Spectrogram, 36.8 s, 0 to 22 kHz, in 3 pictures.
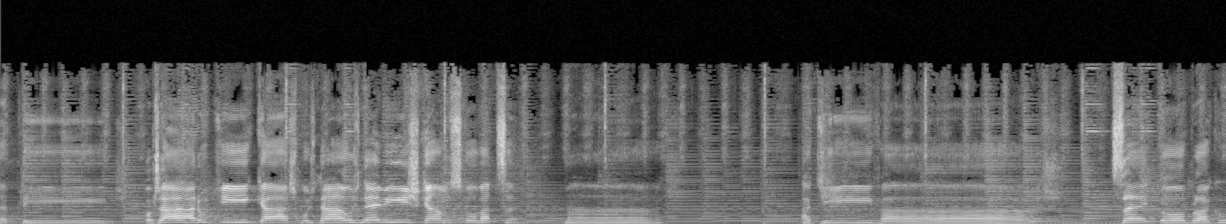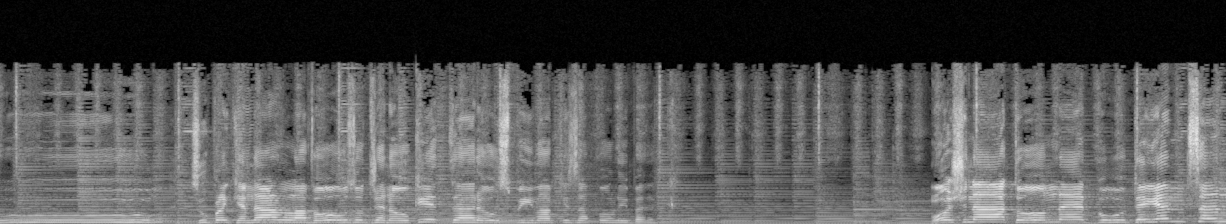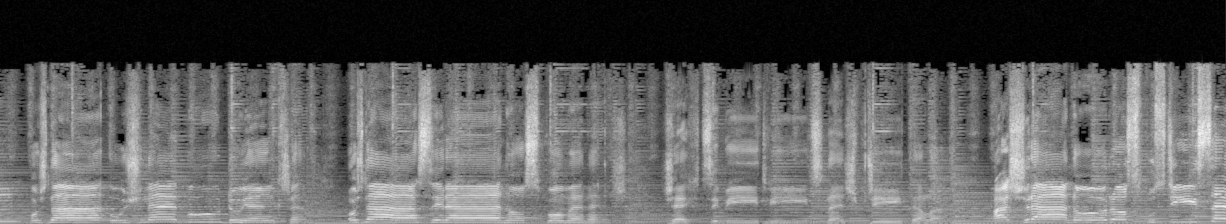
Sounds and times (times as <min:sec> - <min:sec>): Middle Eastern music: 0:00.0 - 0:36.7.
